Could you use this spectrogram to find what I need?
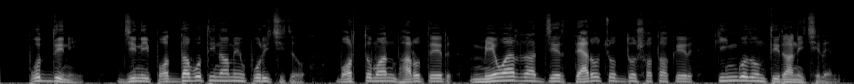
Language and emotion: Bengali, neutral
